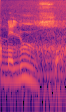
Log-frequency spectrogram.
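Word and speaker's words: Mulhouse: ponía acento franc le vill mulh y era meluz como se de mulhaus a melus me acordaré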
